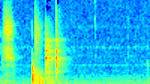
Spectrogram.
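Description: Two wooden dice thrown into a felt-lined wooden dice tray: a short clatter about half a second in as they land and tumble to rest.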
